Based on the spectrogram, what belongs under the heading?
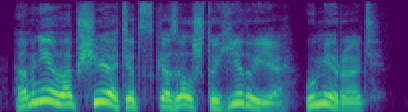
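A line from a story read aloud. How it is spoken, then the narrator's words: Bitter snort. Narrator (Russian): горько хмыкнул Олег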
